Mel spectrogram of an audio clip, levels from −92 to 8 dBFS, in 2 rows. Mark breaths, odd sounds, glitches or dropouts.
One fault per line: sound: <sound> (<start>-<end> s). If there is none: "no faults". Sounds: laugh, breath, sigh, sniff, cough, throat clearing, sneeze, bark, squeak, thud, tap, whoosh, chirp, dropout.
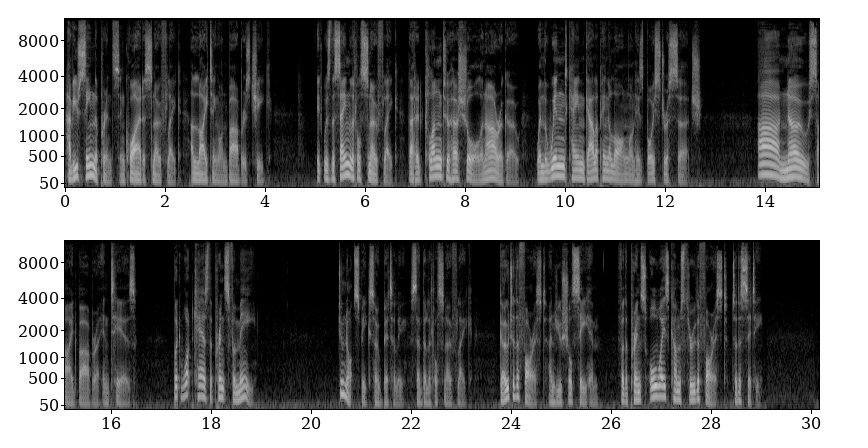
no faults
